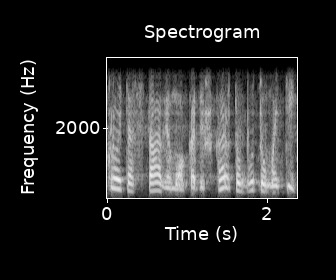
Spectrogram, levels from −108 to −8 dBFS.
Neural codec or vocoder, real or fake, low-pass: vocoder, 22.05 kHz, 80 mel bands, HiFi-GAN; fake; 3.6 kHz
